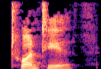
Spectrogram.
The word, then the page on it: twentieth: British English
